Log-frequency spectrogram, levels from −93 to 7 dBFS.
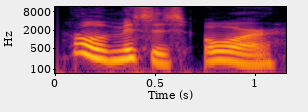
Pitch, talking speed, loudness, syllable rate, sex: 205 Hz, 155 wpm, -15 LUFS, 3.3 syllables/s, female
